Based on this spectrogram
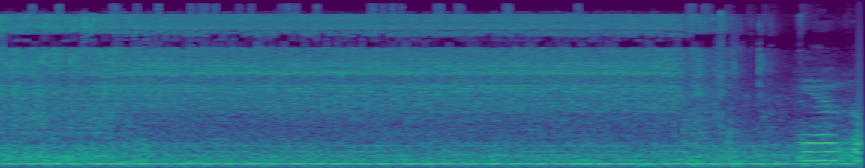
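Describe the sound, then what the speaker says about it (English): Water is poured steadily into a homemade vinegar and essential oil cleaning spray mix. It makes a continuous, fairly loud rushing hiss that cuts off near the end. "So now I'm going to add more water."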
